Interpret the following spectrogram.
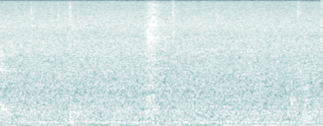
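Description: Steady room tone: a low hum with an even hiss, and two faint clicks about one and two seconds in.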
